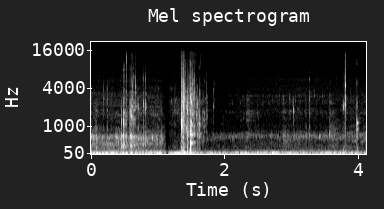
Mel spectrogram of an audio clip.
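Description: Underwater air bubbles heard through a camera housing: a steady low rumble with short crackling bursts of bubbling, the loudest about a second and a half in.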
